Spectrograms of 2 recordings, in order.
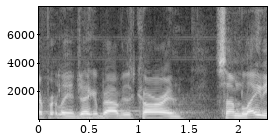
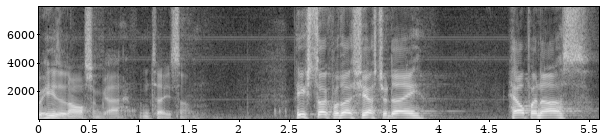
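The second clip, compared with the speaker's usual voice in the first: ordinary talk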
